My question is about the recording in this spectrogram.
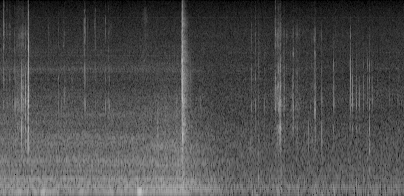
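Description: Box fan's electric motor running with a steady hum, then a sharp click about three and a half seconds in, after which the hum dies away as the fan is switched off and the blades coast down. A few light ticks follow.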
